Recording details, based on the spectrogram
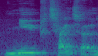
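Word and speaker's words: Neu Potatoes: New Potatoes. New Potatoes. But it's spelt in the German way, N-E-U.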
